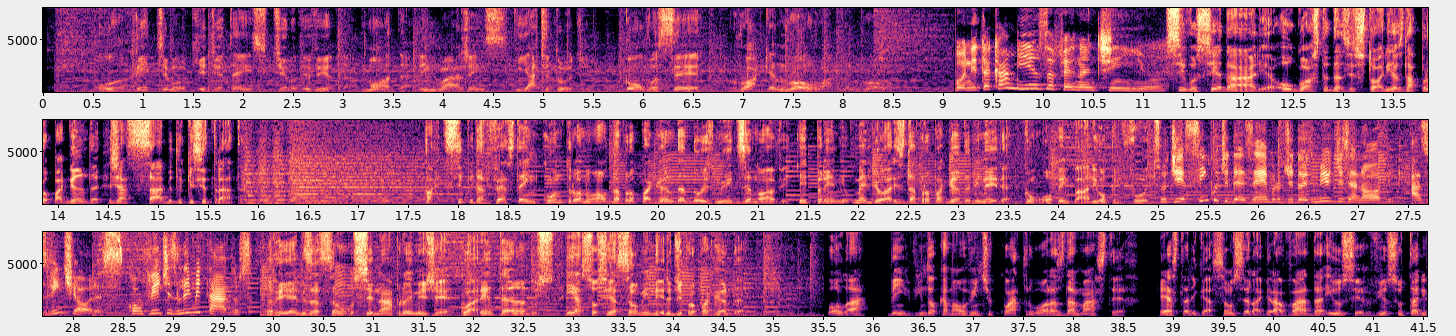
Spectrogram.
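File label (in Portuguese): Voz Padrão - Grave, Masculino, Português - Brasileiro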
